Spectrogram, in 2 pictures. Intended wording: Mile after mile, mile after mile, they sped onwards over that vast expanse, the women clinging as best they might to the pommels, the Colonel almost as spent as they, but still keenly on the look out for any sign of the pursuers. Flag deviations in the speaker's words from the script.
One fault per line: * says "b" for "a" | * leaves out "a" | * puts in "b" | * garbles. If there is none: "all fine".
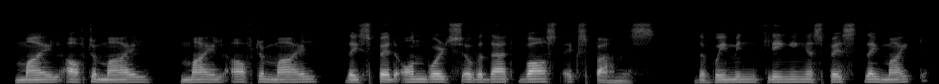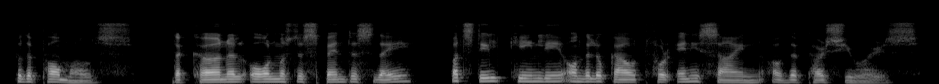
all fine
